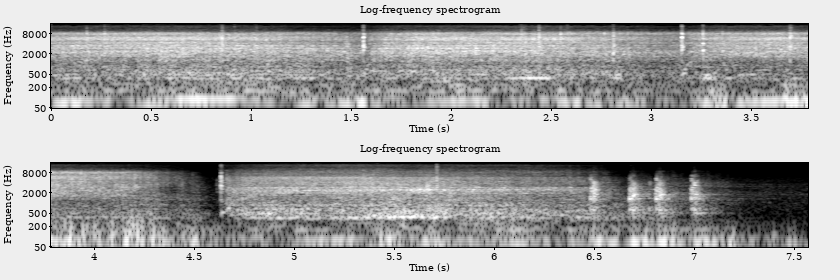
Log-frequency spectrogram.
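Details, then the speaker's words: Repaired electric winch on gooseneck trailer pulling tractor under load: even strong motor drone with small dips, no grinding or chatter; normal winch operation under load. "okay There She Goes making some noise let's see if this thing bows out"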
